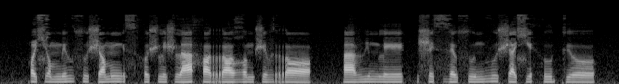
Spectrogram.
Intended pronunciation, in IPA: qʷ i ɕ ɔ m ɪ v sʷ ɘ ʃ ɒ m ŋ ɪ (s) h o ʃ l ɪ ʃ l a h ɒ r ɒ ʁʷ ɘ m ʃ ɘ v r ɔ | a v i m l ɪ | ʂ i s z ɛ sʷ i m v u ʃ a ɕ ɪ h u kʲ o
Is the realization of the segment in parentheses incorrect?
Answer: no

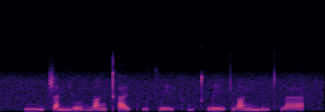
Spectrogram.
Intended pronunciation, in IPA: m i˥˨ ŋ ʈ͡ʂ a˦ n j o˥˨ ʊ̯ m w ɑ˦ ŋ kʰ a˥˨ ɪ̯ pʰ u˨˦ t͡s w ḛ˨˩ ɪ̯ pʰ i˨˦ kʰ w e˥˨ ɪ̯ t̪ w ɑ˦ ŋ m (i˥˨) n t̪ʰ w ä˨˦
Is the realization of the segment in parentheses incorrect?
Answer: no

